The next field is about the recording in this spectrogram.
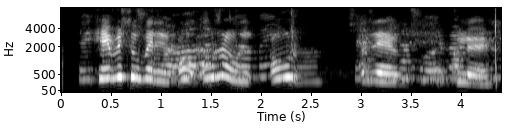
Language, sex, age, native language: Icelandic, female, 10, Icelandic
